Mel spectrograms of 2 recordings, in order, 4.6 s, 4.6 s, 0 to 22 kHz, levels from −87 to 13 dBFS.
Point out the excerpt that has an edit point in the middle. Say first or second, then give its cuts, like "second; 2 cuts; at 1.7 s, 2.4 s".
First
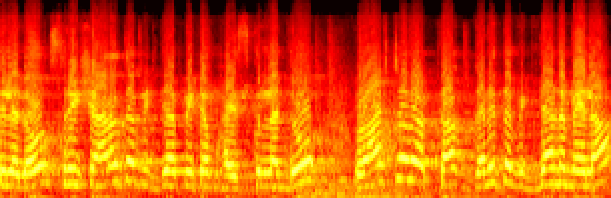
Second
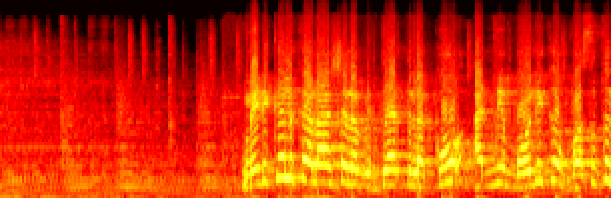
second; 1 cut; at 1.6 s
